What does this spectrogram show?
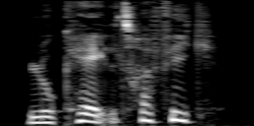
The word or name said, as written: lokaltrafik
